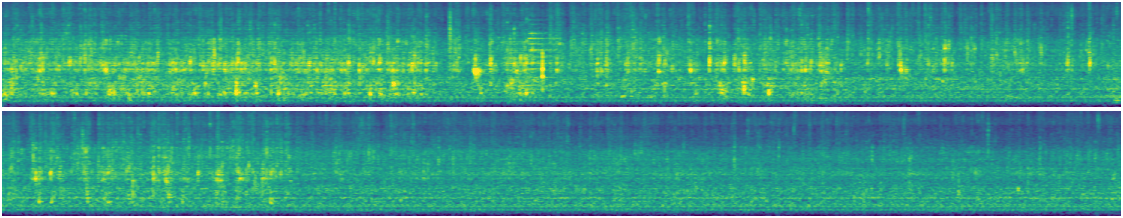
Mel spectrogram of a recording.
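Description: Steady rain, a dense hiss of falling drops with scattered sharper drips. It softens and evens out about two-thirds of the way through.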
